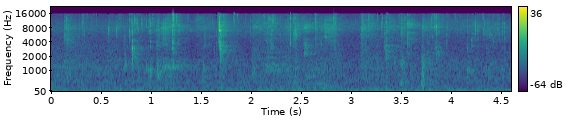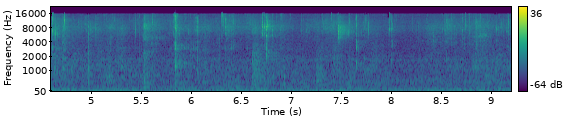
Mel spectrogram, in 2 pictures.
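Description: A person biting and chewing a piece of fried chicken, with irregular sharp crunching and chewing clicks.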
